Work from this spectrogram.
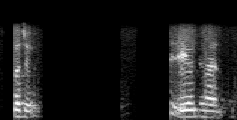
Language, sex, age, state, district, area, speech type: Nepali, male, 18-30, West Bengal, Darjeeling, rural, conversation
